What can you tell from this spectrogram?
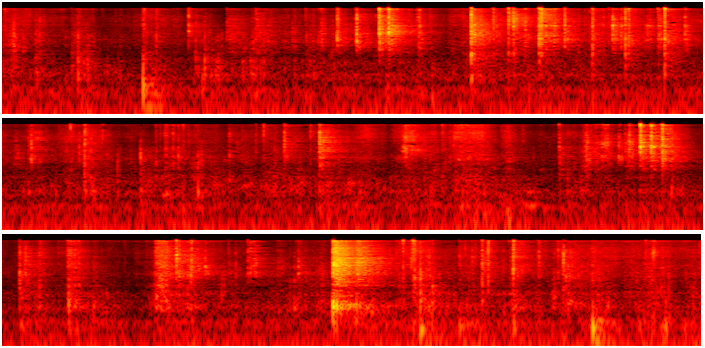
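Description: A box of items being handled and unpacked: irregular rustling of packaging with light knocks and clatter of objects, and one louder knock near the end.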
